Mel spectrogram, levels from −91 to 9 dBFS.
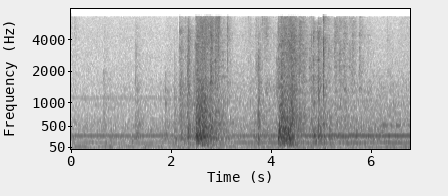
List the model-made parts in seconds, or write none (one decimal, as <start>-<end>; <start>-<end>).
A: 5.2-5.7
